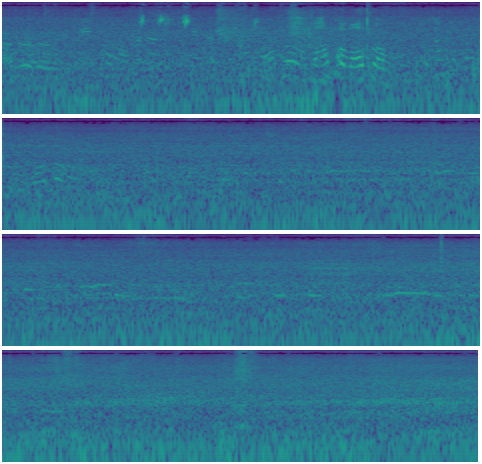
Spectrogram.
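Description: Traffic rumbles steadily in a city street outdoors.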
